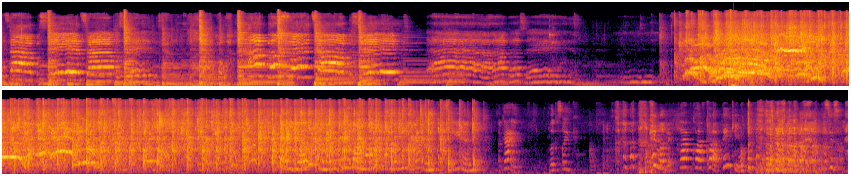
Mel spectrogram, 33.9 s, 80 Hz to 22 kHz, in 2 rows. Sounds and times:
Clapping: 13.1s - 26.6s.

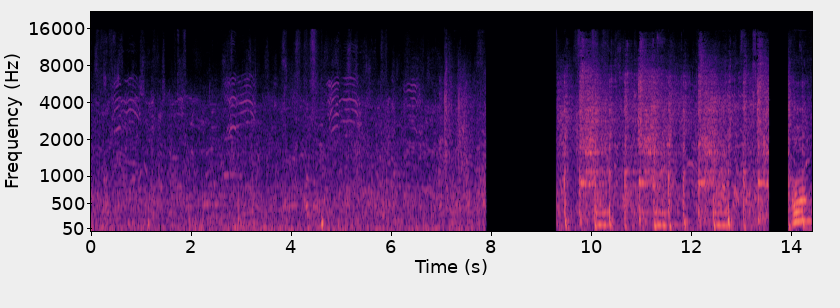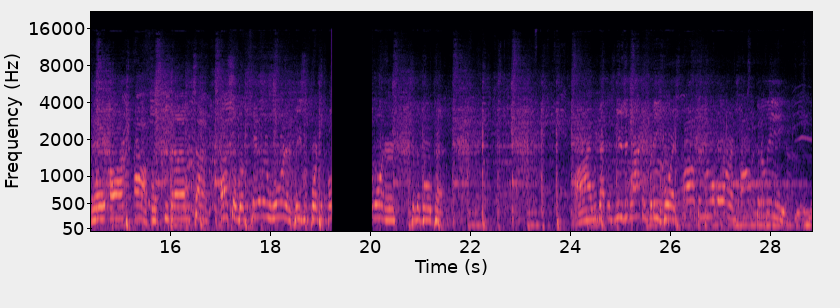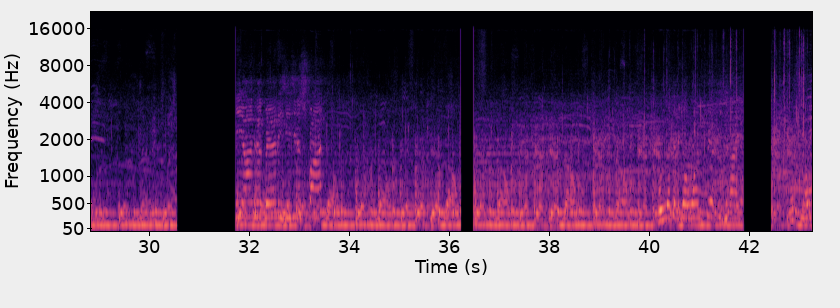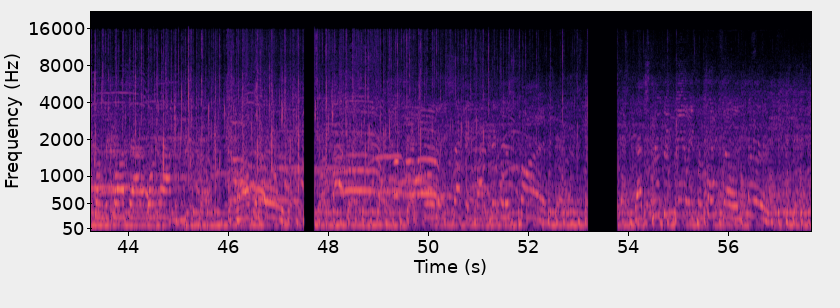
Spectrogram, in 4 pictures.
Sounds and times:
Outside, urban or manmade: 0.0s - 7.9s, 9.3s - 19.2s, 20.0s - 30.6s, 31.7s - 53.2s, 53.8s - 57.6s
Music: 9.3s - 19.2s, 20.1s - 30.6s, 31.7s - 53.2s, 53.8s - 57.6s.

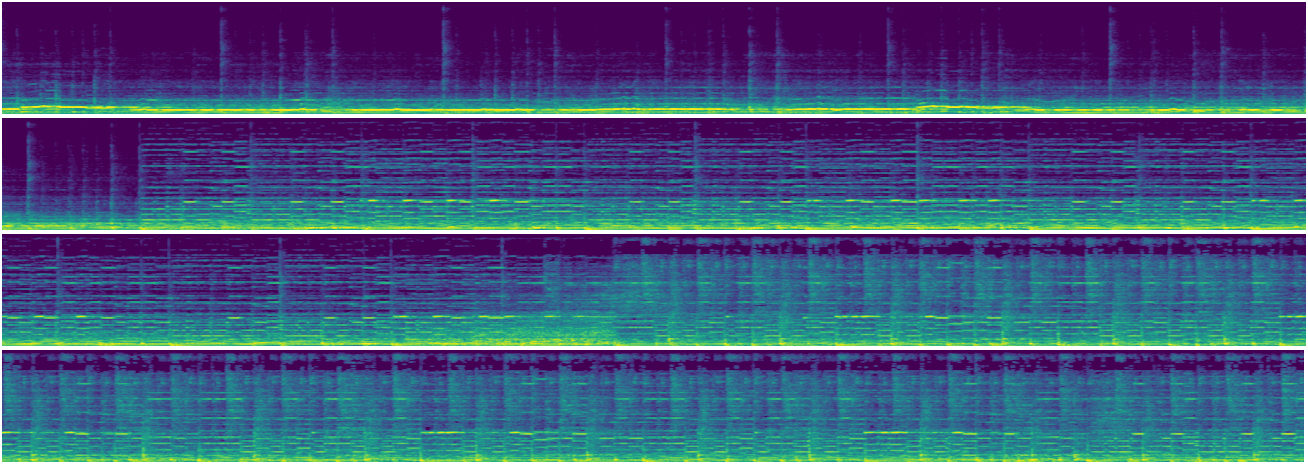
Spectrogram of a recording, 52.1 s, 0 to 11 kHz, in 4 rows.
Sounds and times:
Electronic organ: 0.0s - 52.1s.

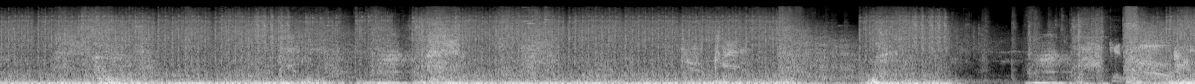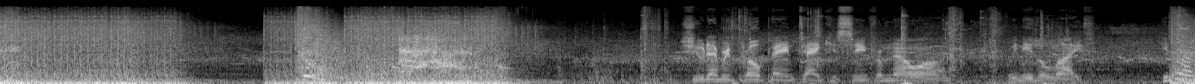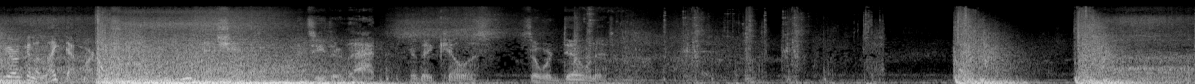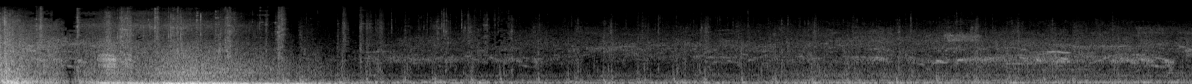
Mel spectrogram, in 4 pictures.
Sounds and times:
Speech: 10.8s - 12.0s, 18.8s - 22.9s, 23.6s - 24.9s, 25.7s - 30.1s.

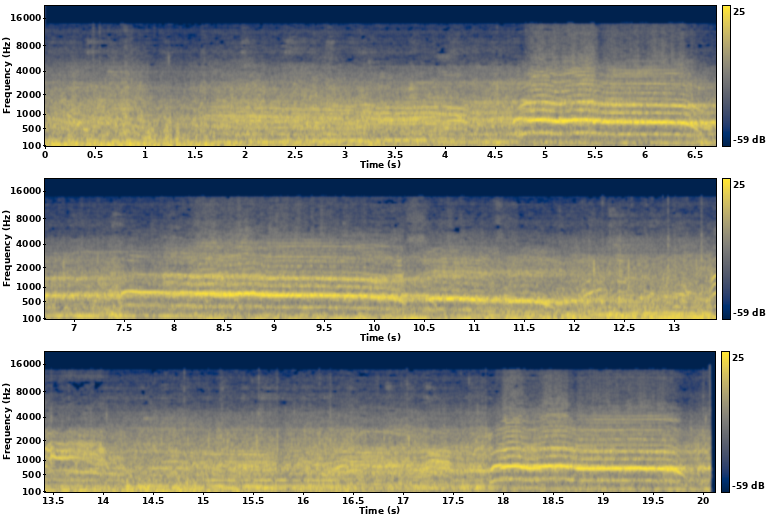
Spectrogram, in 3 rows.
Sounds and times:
Music: 0.0s - 20.1s.

